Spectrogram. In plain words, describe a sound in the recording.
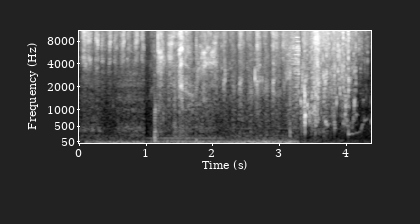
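Hands press and pat wet skin.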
